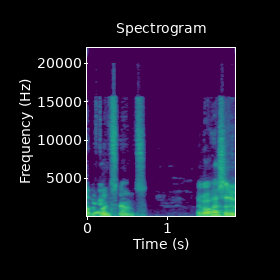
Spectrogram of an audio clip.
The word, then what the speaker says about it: Flintstones: There is 2 T's, but most people don't pronounce the first T, which is why people didn't realize there was a 2 T's in it. We say Flintstones. We don't call it Flintstones. We just call it the Flintstones. But that's just because of how we pronunciate things, not because there isn't a second T in it.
